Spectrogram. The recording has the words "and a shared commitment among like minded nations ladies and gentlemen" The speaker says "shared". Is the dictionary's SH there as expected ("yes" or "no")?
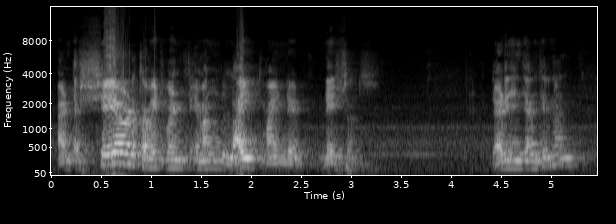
yes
